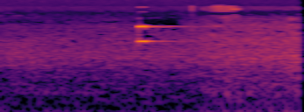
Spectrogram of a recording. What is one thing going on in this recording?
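A control panel button gives a short electronic beep.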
